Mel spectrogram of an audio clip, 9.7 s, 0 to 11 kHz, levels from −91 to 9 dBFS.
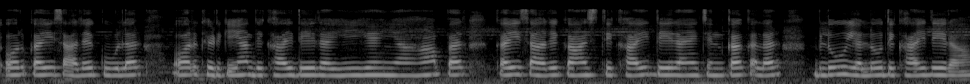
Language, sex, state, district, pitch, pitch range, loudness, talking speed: Hindi, female, Chhattisgarh, Raigarh, 255 Hz, 250-260 Hz, -40 LUFS, 155 wpm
